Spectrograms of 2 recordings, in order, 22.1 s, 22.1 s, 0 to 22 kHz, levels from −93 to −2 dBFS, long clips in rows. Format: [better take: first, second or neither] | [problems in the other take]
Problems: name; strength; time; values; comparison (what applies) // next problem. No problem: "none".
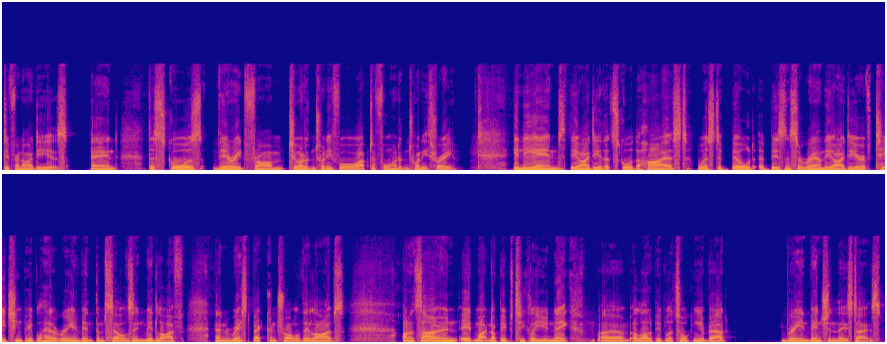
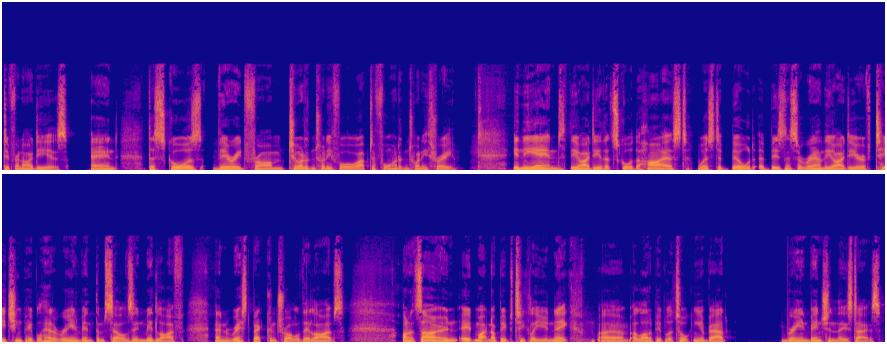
second | distortion; slight; 10 dB below the speech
